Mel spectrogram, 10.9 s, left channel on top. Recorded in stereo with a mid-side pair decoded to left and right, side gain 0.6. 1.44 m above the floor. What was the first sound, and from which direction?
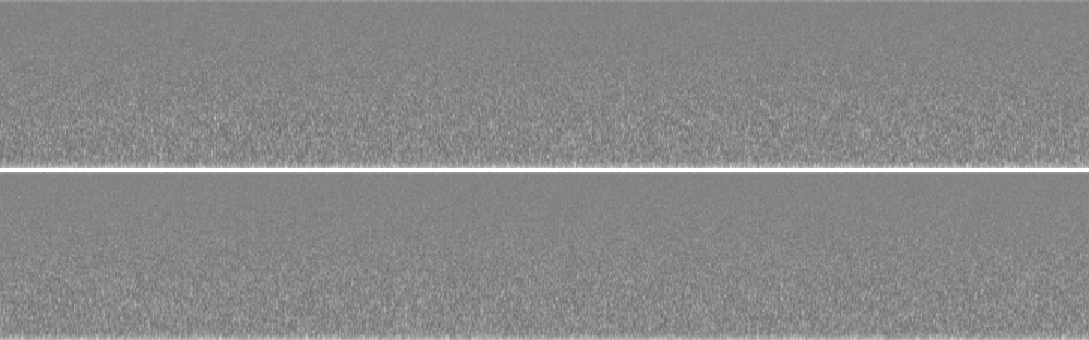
Only background noise.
